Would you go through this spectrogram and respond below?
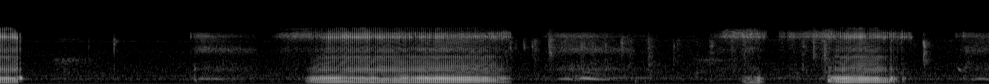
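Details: Loud rattling snores about 4 seconds apart with quieter breathing between, in a small room; ordinary snoring during sleep.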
